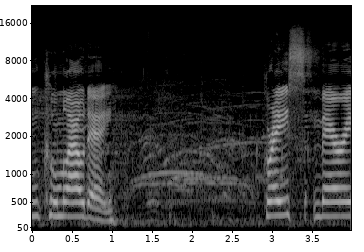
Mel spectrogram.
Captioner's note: audience cheering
